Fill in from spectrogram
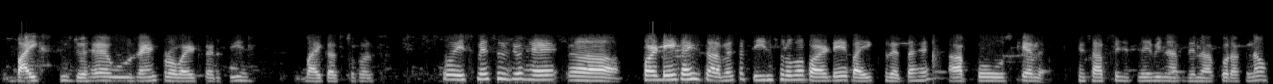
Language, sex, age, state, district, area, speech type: Urdu, male, 30-45, Uttar Pradesh, Gautam Buddha Nagar, urban, conversation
